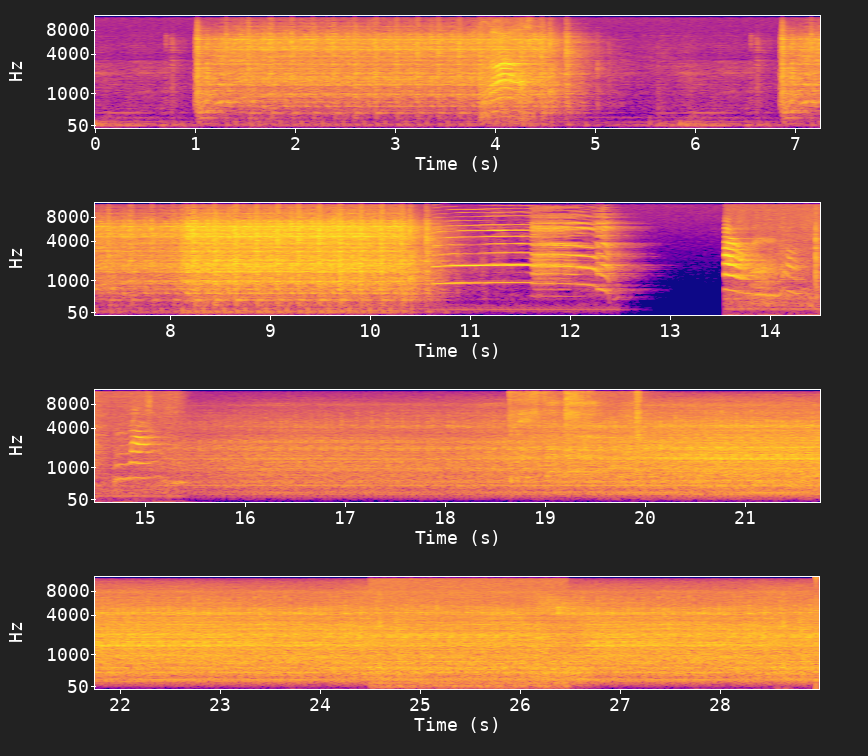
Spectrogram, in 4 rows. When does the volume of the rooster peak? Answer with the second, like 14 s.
11 s.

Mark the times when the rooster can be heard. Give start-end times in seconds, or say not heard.
10.7-12.6, 18.6-20.0.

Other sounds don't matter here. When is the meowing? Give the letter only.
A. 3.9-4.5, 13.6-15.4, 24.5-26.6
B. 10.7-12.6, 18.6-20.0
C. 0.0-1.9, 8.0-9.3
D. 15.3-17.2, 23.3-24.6
A.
